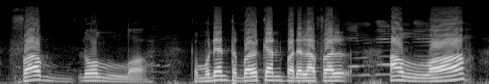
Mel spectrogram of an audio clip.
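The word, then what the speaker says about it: فضل الله: Jangan sampai huruf dnya terpantulkan. Contoh falaula fadlullah. Fadlullah. Ini sering terjadi memantulkan huruf dad. Padahal huruf dad itu bukan huruf yang mantul tapi fadlullah.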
